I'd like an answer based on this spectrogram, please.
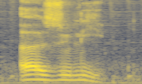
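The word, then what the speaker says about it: Erzulie: have pronounced that wrong let me pronounce that one more time urzuli spell e-r-z-u-l-i-e as you like uh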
